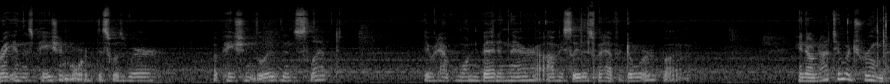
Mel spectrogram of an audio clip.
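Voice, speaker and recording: Someone whispers quietly at a fairly quick pace, with long, frequent pauses, noticeable background noise and audible room echo. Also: man. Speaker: urban explorer vlogger. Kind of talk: walkthrough vlog narration. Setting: inside abandoned building. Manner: whispering.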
